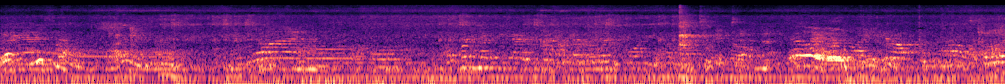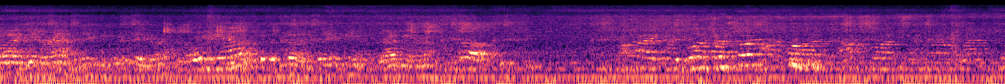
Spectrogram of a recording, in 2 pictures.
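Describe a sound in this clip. Small electric toy cars whir and buzz as they race around.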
